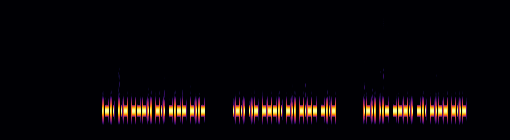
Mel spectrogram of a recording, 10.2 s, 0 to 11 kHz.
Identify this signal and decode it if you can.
Morse code, heard as a keyed tone, about 41 wpm, 700 Hz. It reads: LU8DYX LU8DYX LU8DYX
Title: DXCC-100 Call Signs - 6 Characters - Repeated 3x - 45wpm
